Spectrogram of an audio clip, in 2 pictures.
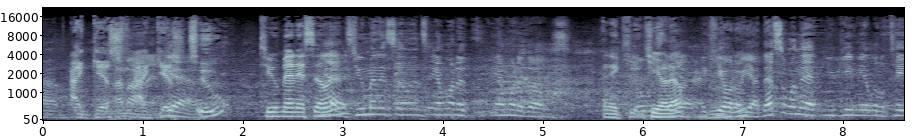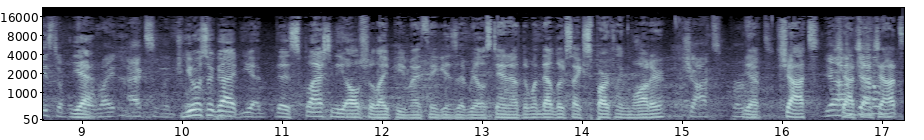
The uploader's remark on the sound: LIVE from Fort Street Galley. Special LIVE Episode recorded at Fort Street Galley.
